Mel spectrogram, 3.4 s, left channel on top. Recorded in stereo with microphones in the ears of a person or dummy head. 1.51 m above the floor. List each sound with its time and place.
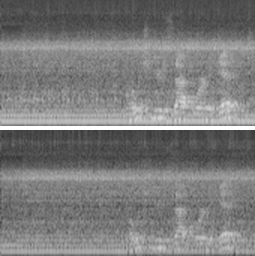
1.7 s a woman speaking: 5° left (ahead or behind), 2.5 m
